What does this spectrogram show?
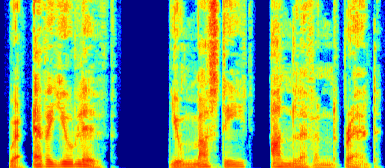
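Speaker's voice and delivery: ordinary delivery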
